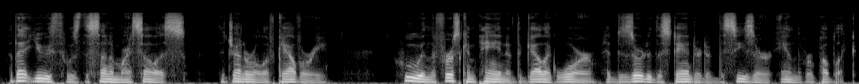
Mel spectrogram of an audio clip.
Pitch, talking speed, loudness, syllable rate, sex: 110 Hz, 215 wpm, -19 LUFS, 6.2 syllables/s, male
